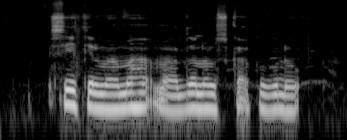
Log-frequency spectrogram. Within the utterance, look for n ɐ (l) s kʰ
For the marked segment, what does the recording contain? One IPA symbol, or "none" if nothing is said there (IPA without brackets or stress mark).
l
